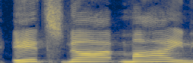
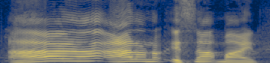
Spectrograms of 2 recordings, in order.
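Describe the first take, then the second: First: "It's not mine" very slow and loud; emphatic declaration. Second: Hesitant "I don't know", then "It's not mine" dropping away; reluctant admission. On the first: Shown as a demonstration. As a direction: proclaim "It's not mine", stretching each word loudly. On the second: Acted. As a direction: stall on a loud "I", then concede "It's not mine" quickly. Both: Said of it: "you just can't say that yet".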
